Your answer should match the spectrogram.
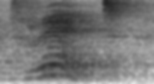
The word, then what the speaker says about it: threat: given by the poet watch out for meat and great and threat they rhyme with sweet straight and dead so children over here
